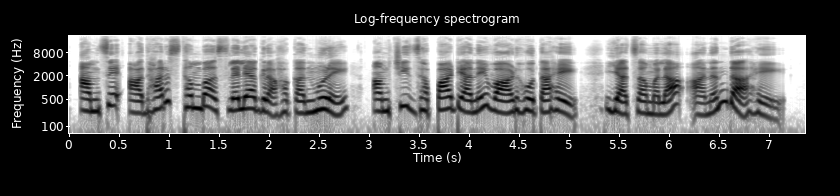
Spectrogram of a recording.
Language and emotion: Marathi, happy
